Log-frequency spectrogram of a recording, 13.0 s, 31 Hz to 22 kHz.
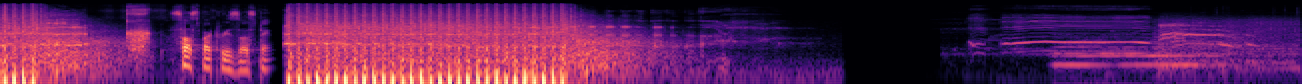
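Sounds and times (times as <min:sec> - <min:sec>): machine-gun fire: 0:00.0 - 0:01.1, 0:02.9 - 0:06.4.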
